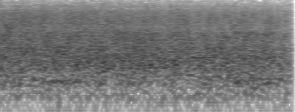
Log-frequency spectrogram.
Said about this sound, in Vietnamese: Đúng rồi, cho một tràng pháo tay.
